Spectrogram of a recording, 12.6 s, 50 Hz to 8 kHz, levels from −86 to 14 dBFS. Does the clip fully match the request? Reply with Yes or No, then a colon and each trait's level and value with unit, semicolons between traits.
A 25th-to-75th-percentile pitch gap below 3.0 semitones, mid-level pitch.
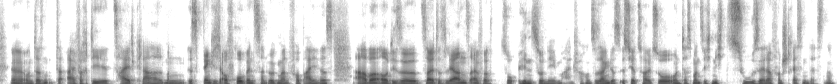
No: narrow, 2.5 semitones; low, 100 Hz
